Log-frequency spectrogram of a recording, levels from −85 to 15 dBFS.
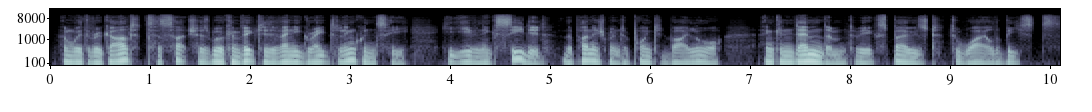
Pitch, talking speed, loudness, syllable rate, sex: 100 Hz, 170 wpm, -18 LUFS, 5.3 syllables/s, male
